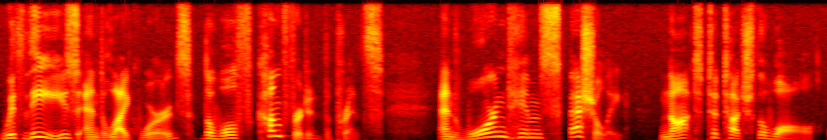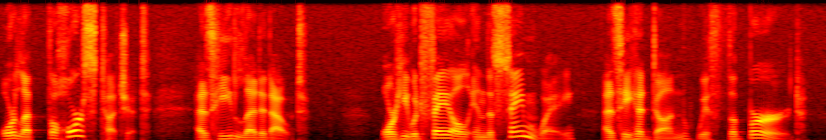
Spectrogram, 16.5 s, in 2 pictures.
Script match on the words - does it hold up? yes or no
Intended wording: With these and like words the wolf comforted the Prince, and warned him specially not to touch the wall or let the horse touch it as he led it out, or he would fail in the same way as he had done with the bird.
yes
